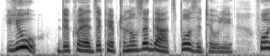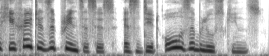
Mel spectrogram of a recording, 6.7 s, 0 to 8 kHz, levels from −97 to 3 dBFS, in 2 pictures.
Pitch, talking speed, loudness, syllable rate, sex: 225 Hz, 160 wpm, -18 LUFS, 4.9 syllables/s, female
